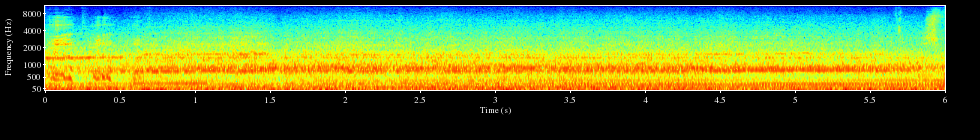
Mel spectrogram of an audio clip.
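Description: Subaru BRZ's flat-four engine running hard under load while the tyres squeal steadily through a long slide, heard from inside the cabin.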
